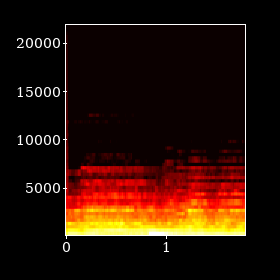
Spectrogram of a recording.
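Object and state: Nothing is struck.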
